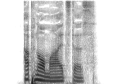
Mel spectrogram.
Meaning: strong/mixed nominative/accusative neuter singular superlative degree of abnormal
- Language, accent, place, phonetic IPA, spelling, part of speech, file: German, Germany, Berlin, [ˈapnɔʁmaːlstəs], abnormalstes, adjective, De-abnormalstes.ogg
